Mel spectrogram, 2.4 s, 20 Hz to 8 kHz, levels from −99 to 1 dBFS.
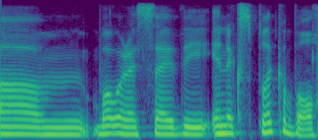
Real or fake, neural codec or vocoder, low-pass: real; none; 7.2 kHz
